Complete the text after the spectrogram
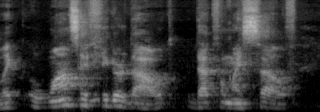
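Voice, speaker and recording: A man speaks in a Russian accent with a somewhat breathy voice. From Belarus. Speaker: SEO expert. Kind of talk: interview. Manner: hesitant, many fillers.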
